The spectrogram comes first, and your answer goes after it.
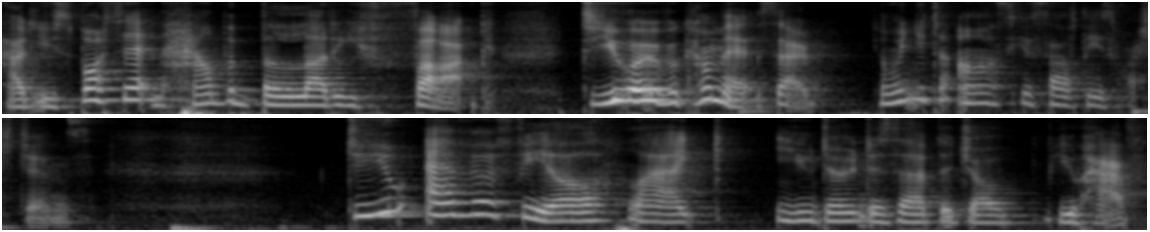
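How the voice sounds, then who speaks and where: A woman talks at a fairly slow pace with a medium pitch and very wide pitch swings. Her voice has vocal fry. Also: big swings in loudness. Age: 20s. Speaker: podcast host and entrepreneur. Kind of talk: solo podcast monologue. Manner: casual, laughing at times.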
